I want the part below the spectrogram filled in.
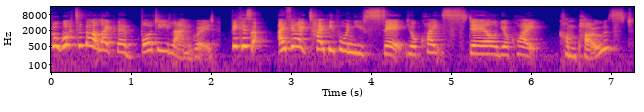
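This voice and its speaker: With a southern English accent, a woman speaks at an extremely high pitch, her voice making very wide pitch swings. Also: moderate pace. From England. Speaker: English teacher. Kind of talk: casual interview chat.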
